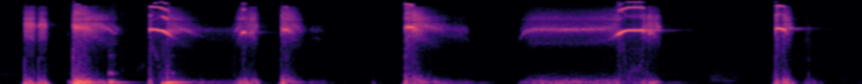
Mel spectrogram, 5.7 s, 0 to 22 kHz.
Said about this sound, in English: I just have me and my whistle, my trusty T12, on which I'm going to play you a tune.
